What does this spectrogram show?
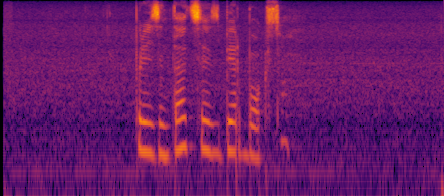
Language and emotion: Russian, neutral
